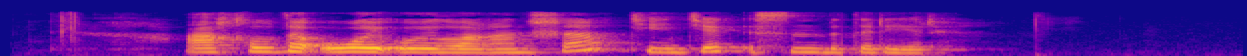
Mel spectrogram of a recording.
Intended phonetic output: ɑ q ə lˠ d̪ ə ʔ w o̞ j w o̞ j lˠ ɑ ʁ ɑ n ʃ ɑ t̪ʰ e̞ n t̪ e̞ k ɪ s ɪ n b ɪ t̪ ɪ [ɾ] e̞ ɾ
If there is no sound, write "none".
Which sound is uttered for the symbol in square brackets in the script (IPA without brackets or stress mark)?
ɾ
